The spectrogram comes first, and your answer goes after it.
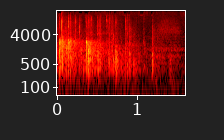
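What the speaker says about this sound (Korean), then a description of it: "박수로 맞이해 주십시오." Studio audience on a Korean television talk show clapping to welcome a guest, a moderate patter of applause with a few sharper individual claps, fairly close and fading slightly toward the end.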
